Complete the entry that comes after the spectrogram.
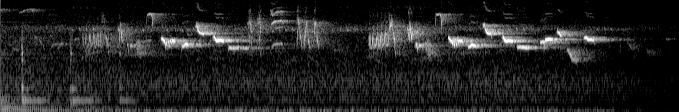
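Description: Birds chirping: many short, high, falling chirps in quick runs, fading out near the end. The last notes of music die away in the first second.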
